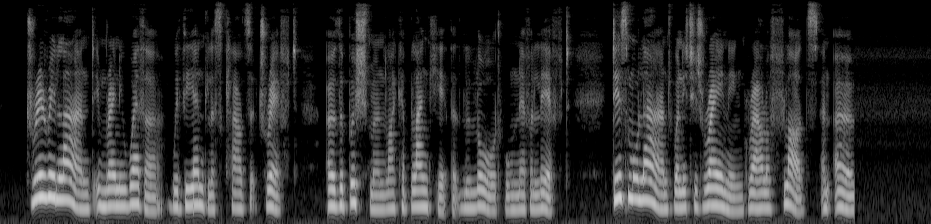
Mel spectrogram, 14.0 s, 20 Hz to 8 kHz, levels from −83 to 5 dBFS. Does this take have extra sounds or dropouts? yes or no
no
